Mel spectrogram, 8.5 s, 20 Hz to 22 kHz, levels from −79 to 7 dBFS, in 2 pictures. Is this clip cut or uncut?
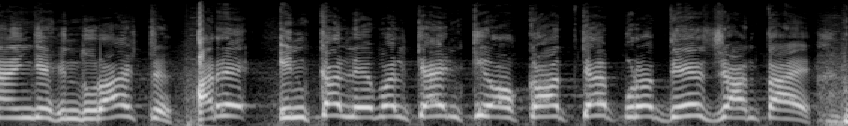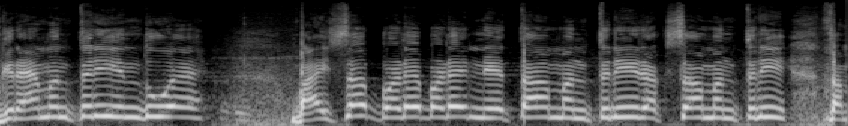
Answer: cut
